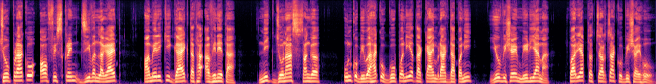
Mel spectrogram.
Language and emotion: Nepali, neutral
